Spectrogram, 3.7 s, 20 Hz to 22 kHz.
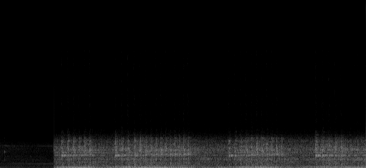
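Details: Honda CBR150R with its ECU refitted after throttle body, injector filter and air filter cleaning: engine catches, then revs surge and sag unevenly, never settling into clean idle, and dies without throttle; stumbling low-rev running blamed on a faulty ECU.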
